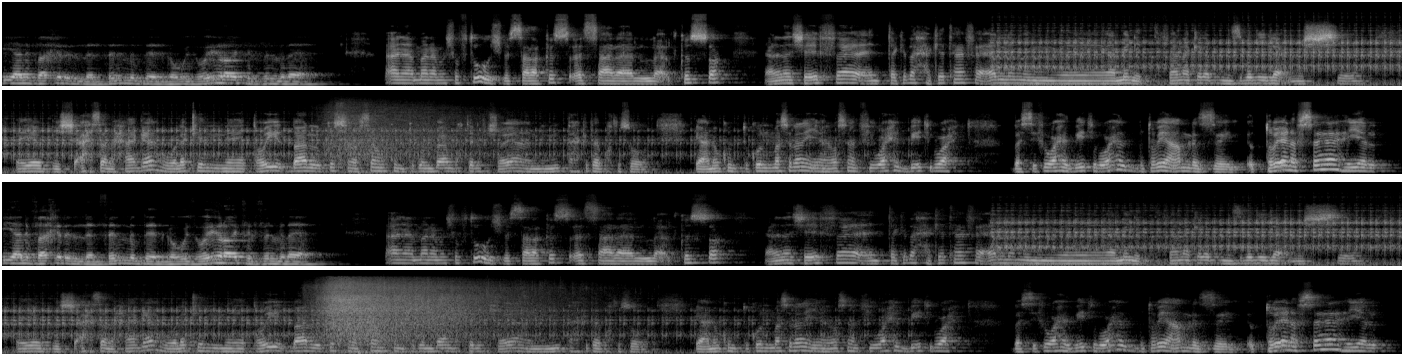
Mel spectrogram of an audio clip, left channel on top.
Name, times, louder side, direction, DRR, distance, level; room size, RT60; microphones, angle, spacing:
voice 1, 0.0-3.1, right 2 dB, 60° right, 9 dB, 0.7 m, -28 dB
voice 2, 3.8-27.7, left 4 dB, 45° left, 13 dB, 0.4 m, -29 dB
sound 1, 9.9-23.1, left 1 dB, 10° left, 0.8 m, -37 dB
sound 2, 17.0-20.0, right 11 dB, 85° right, 0.4 m, -32 dB
10.5 x 5.0 x 4.2 m, 0.63 s
head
